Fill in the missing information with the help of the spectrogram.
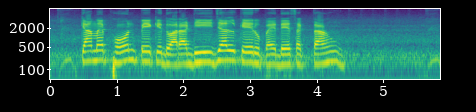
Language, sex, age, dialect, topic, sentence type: Hindi, male, 18-24, Marwari Dhudhari, banking, question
